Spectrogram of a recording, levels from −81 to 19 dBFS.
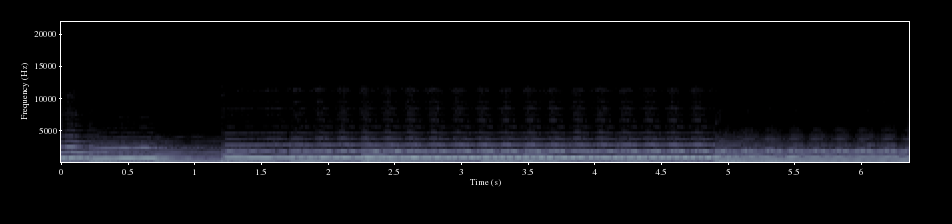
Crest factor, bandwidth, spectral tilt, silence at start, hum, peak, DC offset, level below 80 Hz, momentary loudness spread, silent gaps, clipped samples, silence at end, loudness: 12 dB; 8.4 kHz; -6.5 dB/octave; 0 s; none; -14 dBFS; under 0.1%; -62 dBFS; 6 LU; none; under 0.1%; 0 s; -26 LUFS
